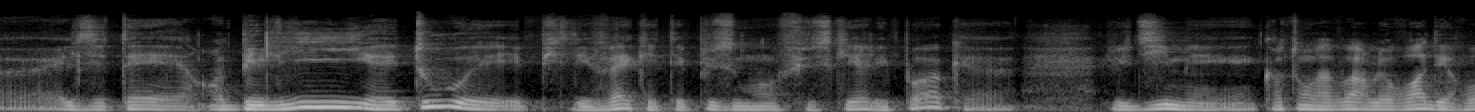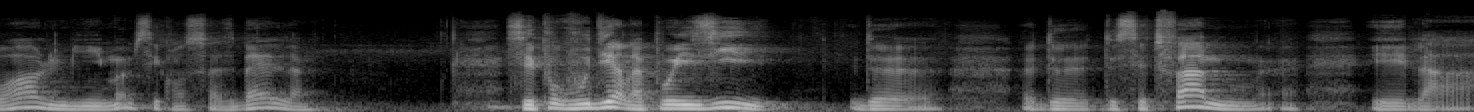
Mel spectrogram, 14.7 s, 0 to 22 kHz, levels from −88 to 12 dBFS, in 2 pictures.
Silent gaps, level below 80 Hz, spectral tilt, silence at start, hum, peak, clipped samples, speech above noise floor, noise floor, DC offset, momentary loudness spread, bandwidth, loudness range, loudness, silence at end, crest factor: none; -56 dBFS; -6 dB/octave; 0 s; none; -4 dBFS; under 0.1%; 32 dB; -56 dBFS; under 0.1%; 17 LU; 13 kHz; 8 LU; -24 LUFS; 0 s; 20 dB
